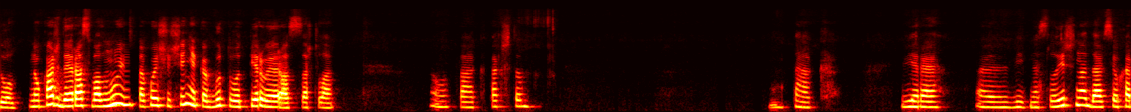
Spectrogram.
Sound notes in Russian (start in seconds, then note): none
